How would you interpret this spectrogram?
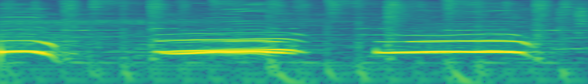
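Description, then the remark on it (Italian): A human voice does an owl impression: three long, steady hoots, each one sliding down in pitch at the end, evenly spaced. “Il rumore del gufo come fa?”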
